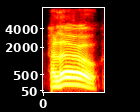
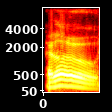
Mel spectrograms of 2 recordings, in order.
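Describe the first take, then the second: First: Loud, high spooky hello; booming demon lord. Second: Bright, loud festive hello; cheery greeting. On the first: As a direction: boom it out like a Halloween villain. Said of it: "I mean". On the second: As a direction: greet like it's Christmas. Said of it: "I don't mean that". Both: Shown as a demonstration.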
